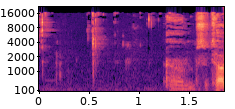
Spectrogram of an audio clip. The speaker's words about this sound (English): You're eating the end of a burrito, right? Mm-hmm. It's a crunchy end. Wow. How was it? It's good.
